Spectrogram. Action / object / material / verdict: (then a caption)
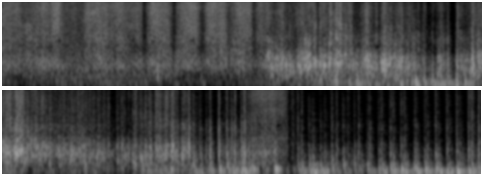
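scrape / vinyl-upholstered foam bench pad / vinyl / none. Flat palms and fingertips rapidly rub and pat the black padded vinyl-over-foam seat of a Flybird workout bench. A bright, brushy rubbing hiss opens the clip, then builds into louder, fuller patting with soft low thumps. It ends in a fast run of short, crisp pats.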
